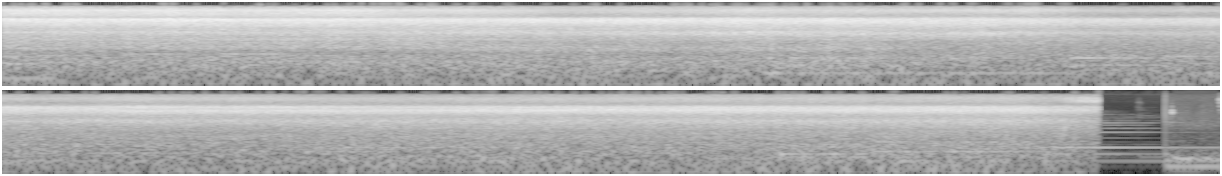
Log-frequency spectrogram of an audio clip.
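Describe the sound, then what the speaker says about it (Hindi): Waterfall in Meghalaya pouring amid green forest, a steady, loud broadband rush of falling water that holds unchanged and alone for the whole stretch, cutting off abruptly at the very end. "यह एक क्वाइट और पीसफुल वाटरफॉल है जो ग्रीनरी के बीच छुपा हुआ है"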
